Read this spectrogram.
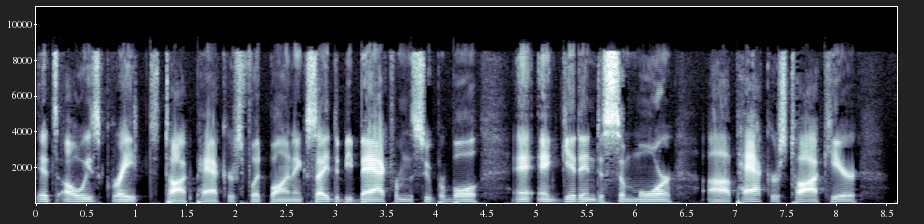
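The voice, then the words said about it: Nasal, congested voice. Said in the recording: “my nasally voice here as I have a cold ... considering my condition”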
